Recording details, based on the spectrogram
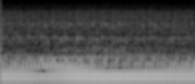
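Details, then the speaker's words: Supercharged Jeep Wrangler with the rock-crawling-dented muffler cut off: a loud, deep, throbbing idle with a steady booming beat and no muffling. Loud exhaust because the muffler has been removed. "Oh, wow. That sounds fresh."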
